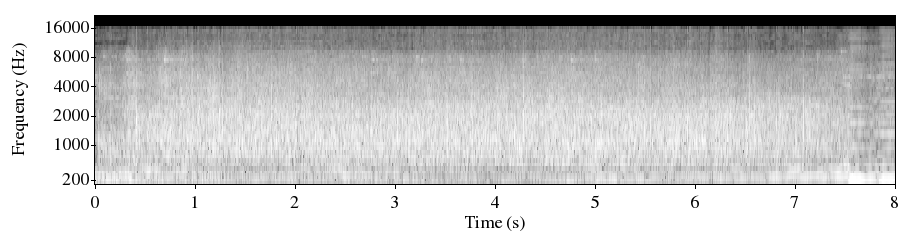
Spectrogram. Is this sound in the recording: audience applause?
yes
